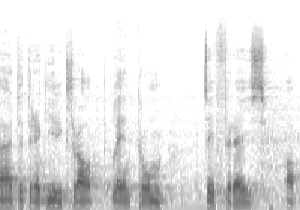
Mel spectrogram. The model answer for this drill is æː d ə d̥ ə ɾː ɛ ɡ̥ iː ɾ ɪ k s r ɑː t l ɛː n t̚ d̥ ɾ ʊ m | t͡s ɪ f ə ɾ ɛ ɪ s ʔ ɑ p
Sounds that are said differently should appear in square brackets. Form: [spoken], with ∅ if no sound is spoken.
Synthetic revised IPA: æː d ə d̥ ə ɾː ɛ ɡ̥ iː ɾ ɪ k s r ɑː t l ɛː n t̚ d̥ ɾ ʊ m | t͡s ɪ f ə ɾ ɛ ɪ s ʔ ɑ p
